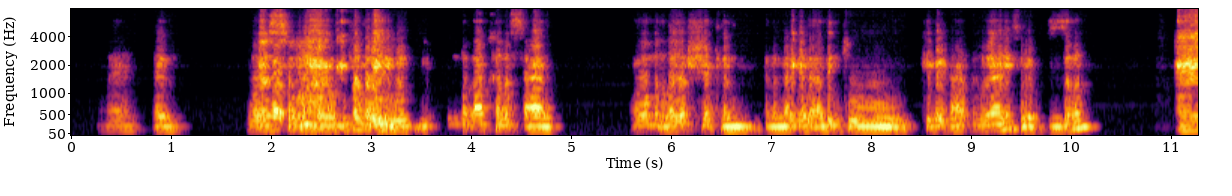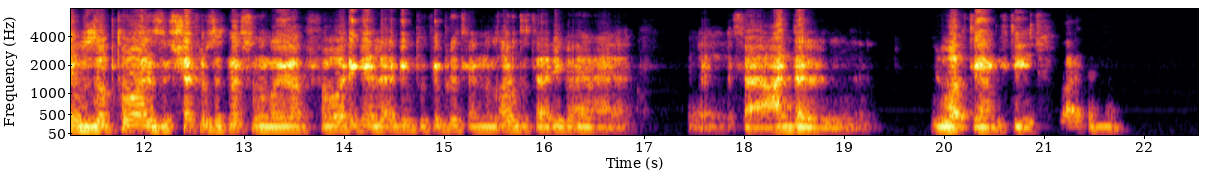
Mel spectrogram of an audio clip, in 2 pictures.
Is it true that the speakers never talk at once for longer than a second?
No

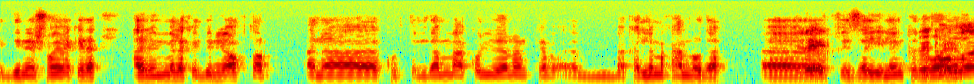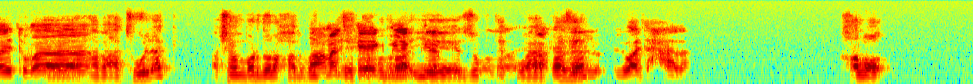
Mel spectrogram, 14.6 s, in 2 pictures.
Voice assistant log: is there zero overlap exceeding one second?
No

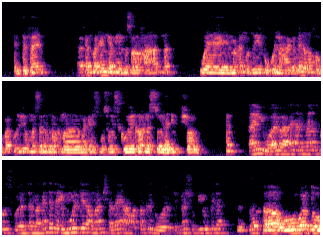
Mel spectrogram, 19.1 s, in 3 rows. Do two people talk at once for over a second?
No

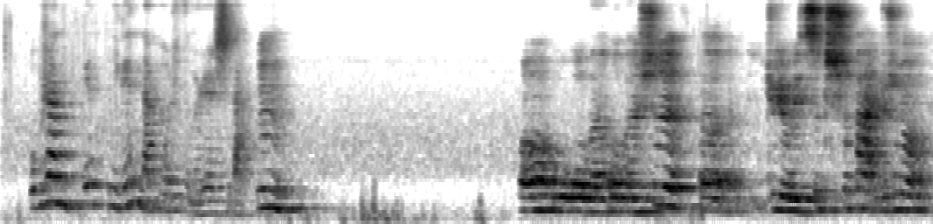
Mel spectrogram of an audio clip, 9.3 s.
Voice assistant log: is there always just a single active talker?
Yes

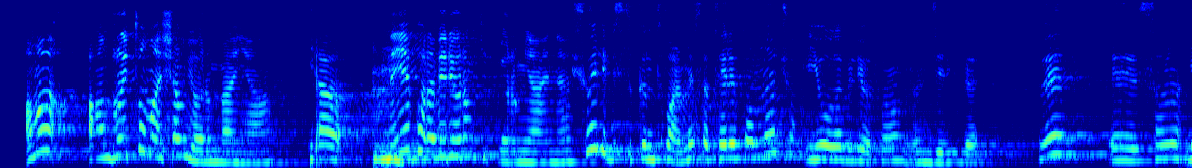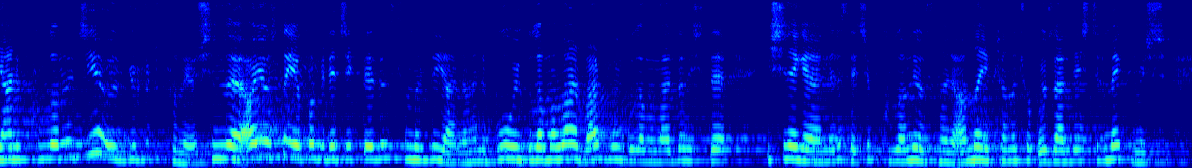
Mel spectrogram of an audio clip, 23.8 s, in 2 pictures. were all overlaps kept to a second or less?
Yes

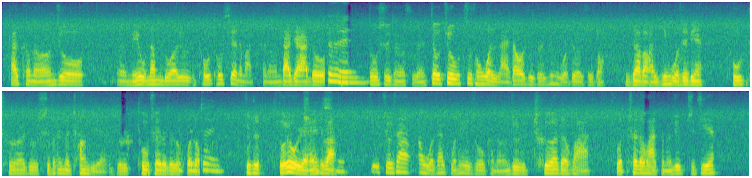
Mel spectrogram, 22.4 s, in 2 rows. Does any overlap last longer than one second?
No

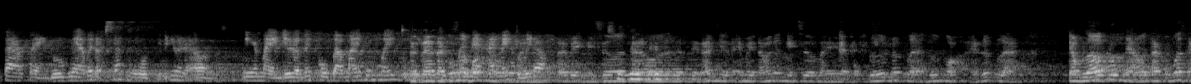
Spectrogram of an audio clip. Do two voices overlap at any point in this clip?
Yes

